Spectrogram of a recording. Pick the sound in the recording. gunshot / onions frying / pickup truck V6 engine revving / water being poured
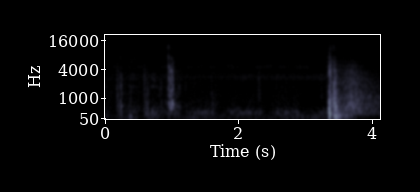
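gunshot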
